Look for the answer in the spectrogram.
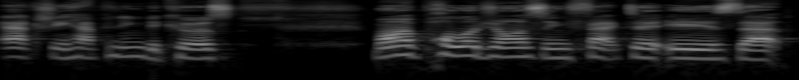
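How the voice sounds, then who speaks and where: A vlogger with a hoarse, sore throat, narrating a casual outdoor tour of a backyard garden in a rambling, excitable way, filming on a tablet. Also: medium pitch, normal speed, no room sound, clean studio sound. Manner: rambling, filler-heavy, excitable.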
